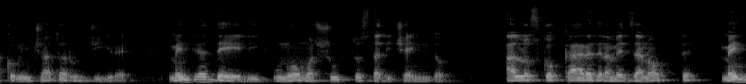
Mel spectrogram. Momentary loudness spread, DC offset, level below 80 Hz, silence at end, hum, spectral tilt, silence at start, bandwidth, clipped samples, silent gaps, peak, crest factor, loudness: 11 LU; under 0.1%; -80 dBFS; 0 s; none; -6 dB/octave; 0 s; 17 kHz; under 0.1%; none; -16 dBFS; 18 dB; -34 LUFS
